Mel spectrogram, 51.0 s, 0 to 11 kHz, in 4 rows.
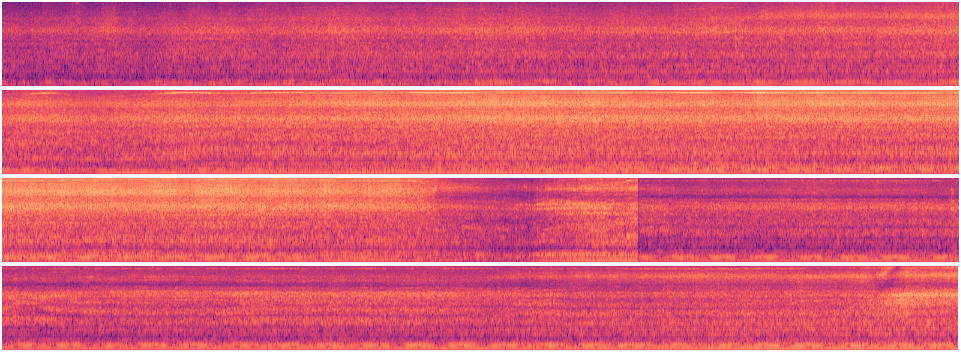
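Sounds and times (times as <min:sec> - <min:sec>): bulldozer diesel engine running: 0:08.0 - 0:51.0
thin high whine: 0:44.8 - 0:51.0.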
